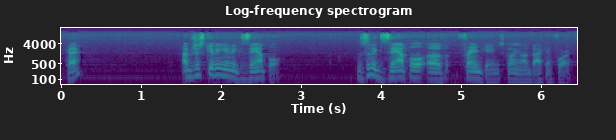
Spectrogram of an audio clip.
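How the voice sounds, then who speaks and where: A man in his thirties leads a class, his voice a touch low and slightly husky. He talks casually and keeps pausing to check that his listeners are following. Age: 30s. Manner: conversational, often checks in with "okay?". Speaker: dating coach instructor. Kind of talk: instructional talk to a class.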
